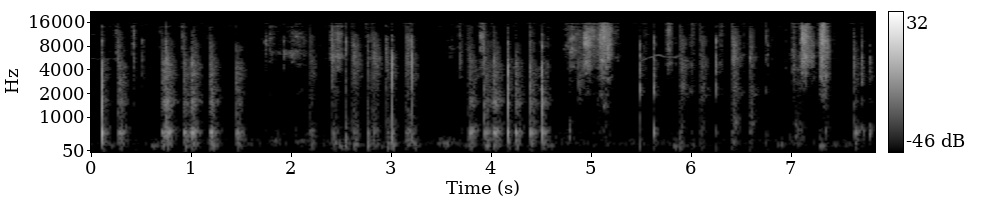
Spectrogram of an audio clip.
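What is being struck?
Small round plastic container with a ridged lid.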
